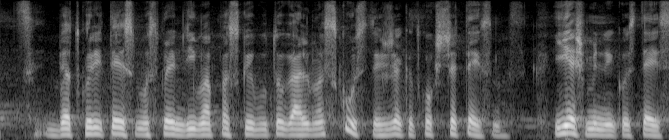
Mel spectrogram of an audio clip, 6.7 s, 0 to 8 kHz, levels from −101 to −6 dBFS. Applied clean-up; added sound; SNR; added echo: none; none; none; none.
